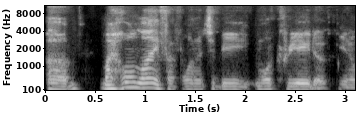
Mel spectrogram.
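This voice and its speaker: A man speaks with lively intonation and a somewhat breathy voice. The sound is dry and close, with no echo. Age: 60s. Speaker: polyglot and language educator. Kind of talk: podcast interview. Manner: halting, many repeated words.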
